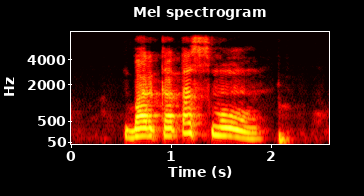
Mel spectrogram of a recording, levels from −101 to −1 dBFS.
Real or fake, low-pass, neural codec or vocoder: fake; 7.2 kHz; codec, 16 kHz, 8 kbps, FreqCodec, smaller model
